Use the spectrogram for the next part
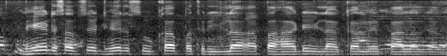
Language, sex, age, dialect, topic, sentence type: Bhojpuri, male, 18-24, Southern / Standard, agriculture, statement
